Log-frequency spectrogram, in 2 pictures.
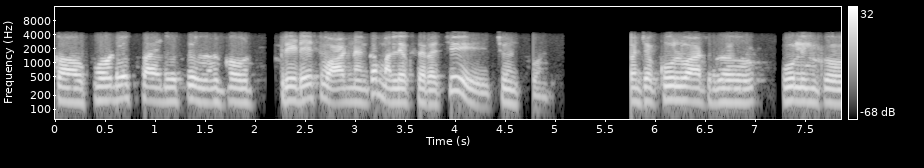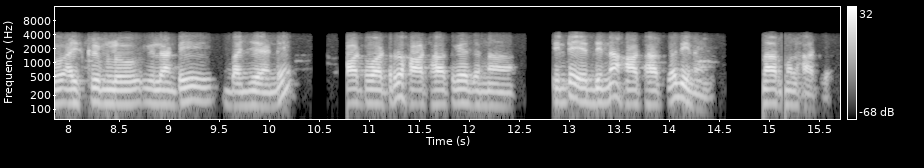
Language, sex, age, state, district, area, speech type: Telugu, male, 30-45, Telangana, Peddapalli, rural, conversation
